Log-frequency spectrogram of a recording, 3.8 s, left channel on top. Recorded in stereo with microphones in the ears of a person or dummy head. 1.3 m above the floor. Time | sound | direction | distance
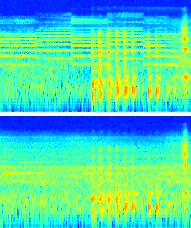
1.8 | laughter | 55° left (ahead or behind) | 1.4 m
